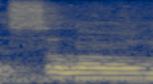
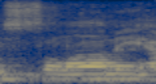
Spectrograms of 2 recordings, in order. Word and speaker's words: Salome: So we've got three Marys, one of Mary's sisters, who we think is Salome, or Salami, however you pronounce it. And don't pronounce it that way. It's insulting.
